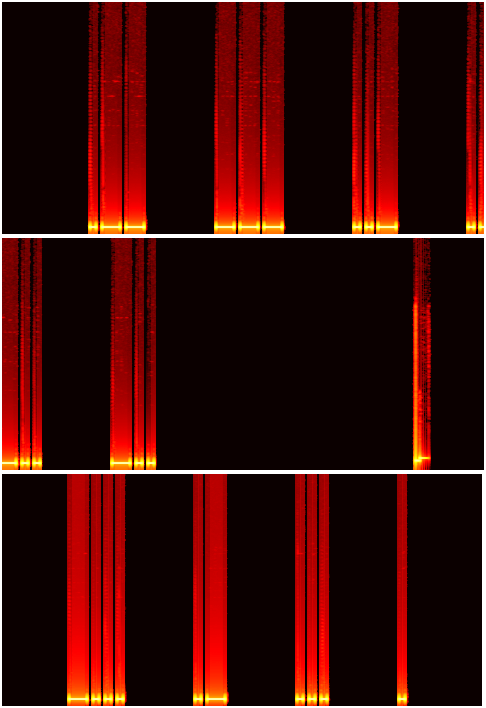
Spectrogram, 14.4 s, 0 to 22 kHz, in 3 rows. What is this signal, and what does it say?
Morse code, heard as a keyed tone, about 20 wpm, spaced as for 9 wpm, 700 Hz. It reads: WOULD BASE
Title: 4x Character Spacing - Top 500 Words - 20wpm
